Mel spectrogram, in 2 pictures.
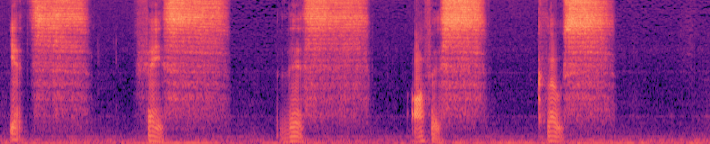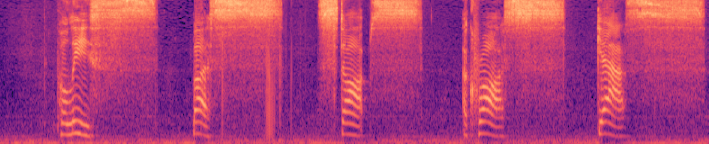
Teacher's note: the s is like the z except it's unvoiced so it's the same tongue placement as the z the z the s is like a gentle escape of steam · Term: unvoiced s sound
